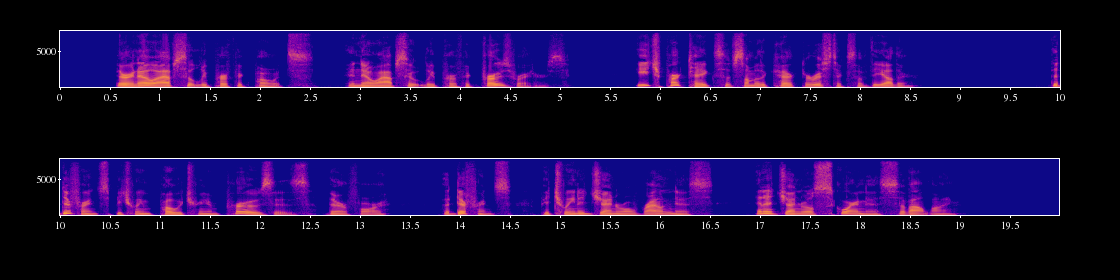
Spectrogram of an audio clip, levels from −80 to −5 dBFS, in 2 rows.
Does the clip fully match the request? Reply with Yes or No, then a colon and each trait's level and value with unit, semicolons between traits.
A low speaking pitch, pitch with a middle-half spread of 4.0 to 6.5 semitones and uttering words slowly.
Yes: low, 115 Hz; average, 4.3 semitones; slow, 125 wpm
